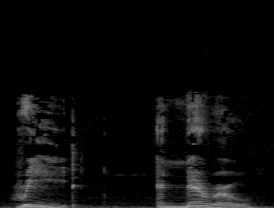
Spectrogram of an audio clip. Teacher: in American English the tongue is curved further back giving it a slightly muffled quality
